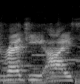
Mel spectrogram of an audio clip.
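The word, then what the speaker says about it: Regice: Just the stuff about Reg Ice's name. Hmm. It's Regi Ice in Japanese, at the very least.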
